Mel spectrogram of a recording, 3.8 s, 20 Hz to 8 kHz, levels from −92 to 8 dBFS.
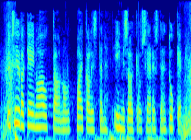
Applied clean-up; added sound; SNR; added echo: none; Zipper (clothing); 15 dB; none.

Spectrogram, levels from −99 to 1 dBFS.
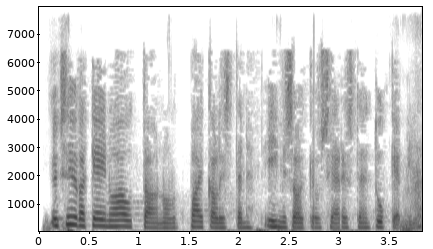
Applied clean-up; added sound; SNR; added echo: neural mask model Resemble Enhance denoiser.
